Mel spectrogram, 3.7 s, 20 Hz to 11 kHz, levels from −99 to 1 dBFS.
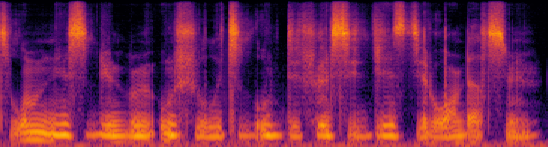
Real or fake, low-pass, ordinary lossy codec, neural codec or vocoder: fake; none; none; autoencoder, 22.05 kHz, a latent of 192 numbers a frame, VITS, trained on many speakers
